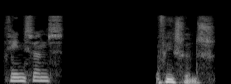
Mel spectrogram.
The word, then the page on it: vincenz: Dutch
